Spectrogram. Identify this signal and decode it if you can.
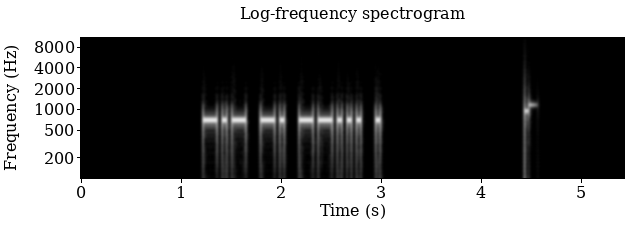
Morse code, heard as a keyed tone, about 25 wpm, 700 Hz. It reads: KN7E
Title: USA Call Signs - 4 Characters - 2x Character Spacing - 25wpm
